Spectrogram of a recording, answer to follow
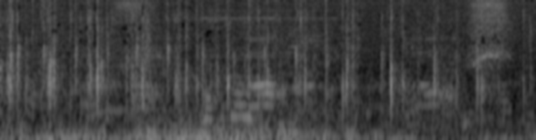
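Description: Live sound from a football pitch: players' voices shouting and calling to each other, with many short sharp knocks over a steady low rumble.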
